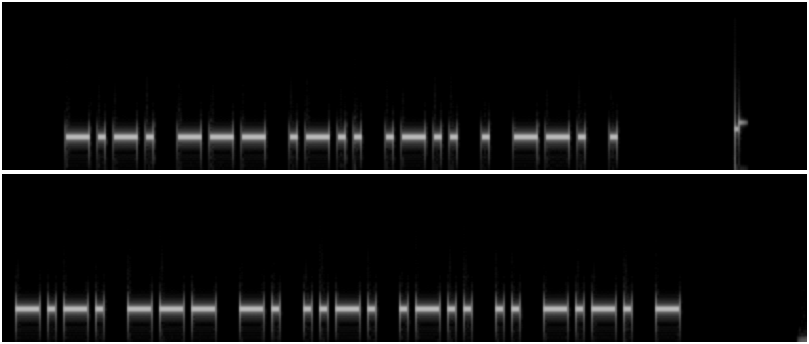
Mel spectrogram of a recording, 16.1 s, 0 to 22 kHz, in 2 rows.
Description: Morse code, heard as a keyed tone, about 15 wpm, 700 Hz. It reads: COLLEGE CONFLICT
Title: Sentences from Top 1300 Words - New Word Drill Alt - 15wpm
